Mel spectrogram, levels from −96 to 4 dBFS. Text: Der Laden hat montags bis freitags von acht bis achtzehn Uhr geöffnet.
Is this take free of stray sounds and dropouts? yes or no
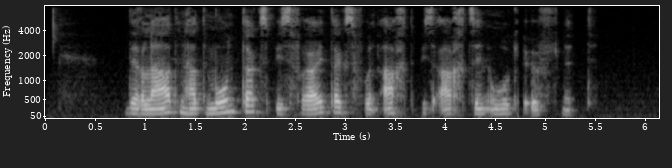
no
